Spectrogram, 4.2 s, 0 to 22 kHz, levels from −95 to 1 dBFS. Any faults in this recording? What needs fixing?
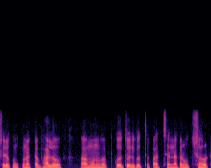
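Nothing stood out on listening, and the speech carried over the wideband HD Voice link needs no fixing.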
